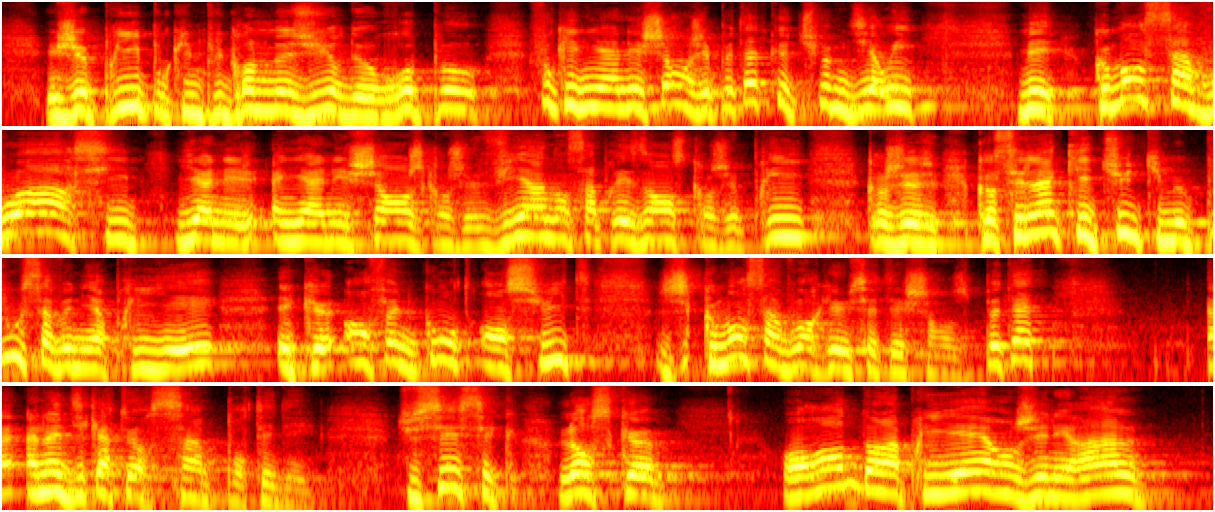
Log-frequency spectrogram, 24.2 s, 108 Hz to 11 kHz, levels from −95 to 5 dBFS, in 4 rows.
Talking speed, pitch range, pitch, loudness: 215 wpm, 185-220 Hz, 200 Hz, -16 LUFS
